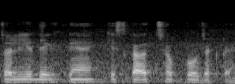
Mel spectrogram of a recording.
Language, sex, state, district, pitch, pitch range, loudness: Hindi, male, Haryana, Charkhi Dadri, 115 Hz, 110-115 Hz, -21 LUFS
